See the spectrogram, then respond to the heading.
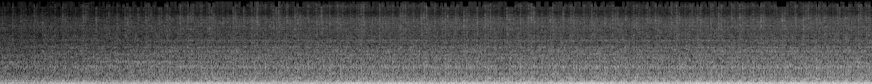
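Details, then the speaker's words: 1967 Volkswagen Transporter Camper, air-cooled flat four recently rebuilt, idling in neutral: steady even low thrum with a regular soft beat, no knocks or misses; running pretty smooth; normal idle. "Running pretty smooth."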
